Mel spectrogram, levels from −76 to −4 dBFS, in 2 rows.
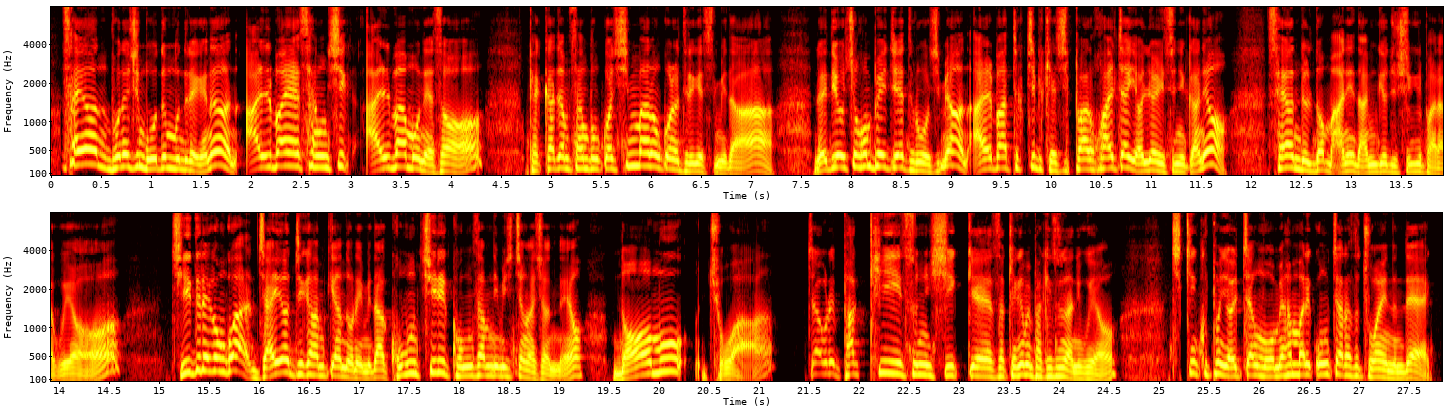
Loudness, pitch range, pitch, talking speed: -19 LUFS, 150-200 Hz, 180 Hz, 345 characters per minute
